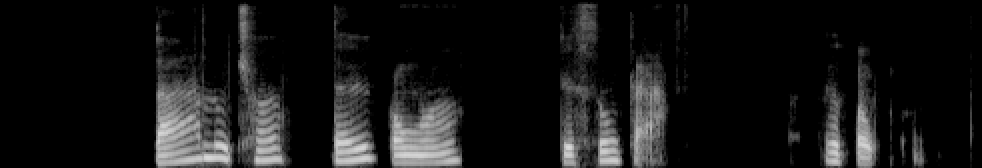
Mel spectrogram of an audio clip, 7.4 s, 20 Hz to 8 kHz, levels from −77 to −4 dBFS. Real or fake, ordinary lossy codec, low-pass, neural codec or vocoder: fake; AAC, 32 kbps; 7.2 kHz; codec, 16 kHz, 2 kbps, FunCodec, trained on Chinese and English, 25 frames a second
